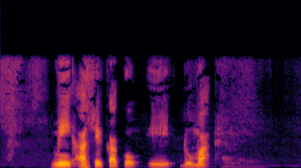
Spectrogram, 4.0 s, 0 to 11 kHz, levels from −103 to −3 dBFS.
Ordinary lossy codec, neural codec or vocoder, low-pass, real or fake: MP3, 96 kbps; none; 7.2 kHz; real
